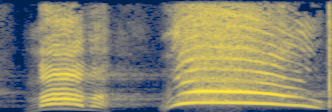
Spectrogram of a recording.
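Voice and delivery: high, loud whooping cry; ecstatic shout. Real, not acted. Preacher whooping as the widow's miracle sinks in. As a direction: let out a joyful whoop.

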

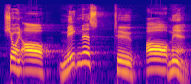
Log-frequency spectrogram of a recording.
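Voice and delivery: drawn out, very slow, each word laid down; slow scripture reading. Shown as a demonstration. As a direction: read it slowly and solemnly. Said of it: "Boy, that's an inclusive statement".

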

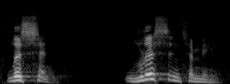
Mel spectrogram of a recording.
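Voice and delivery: loud, urgent double call of Listen; emphatic. Shown as a demonstration. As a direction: cry out Listen, listen with force. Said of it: "it's even more emphatic".

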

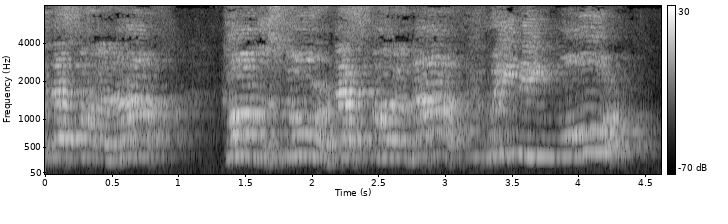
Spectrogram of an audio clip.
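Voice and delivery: building preacher's refrain, rising to a shout; fiery sermon crescendo, from firm to full shout; preaching build to shout. Acted.

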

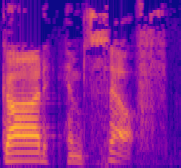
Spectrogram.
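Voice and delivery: "God himself" very slow and deliberate; weighty, spaced-out "God himself"; emphatic. Shown as a demonstration. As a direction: draw out "God himself", each word set apart. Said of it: "we have this emphatic translation".

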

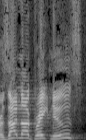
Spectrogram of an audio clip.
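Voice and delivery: high, loud rhetorical question; preaching. Acted. Pastor challenging his congregation, high and loud. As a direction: throw the question out to the hall.

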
